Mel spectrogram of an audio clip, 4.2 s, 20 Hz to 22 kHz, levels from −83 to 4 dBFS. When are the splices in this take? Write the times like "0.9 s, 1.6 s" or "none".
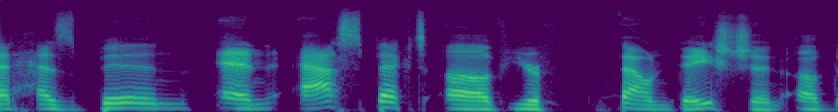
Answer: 1.0 s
